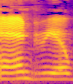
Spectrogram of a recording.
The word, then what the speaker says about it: Andria: If you would like to support our ministry financially, you may do so by sending your tax-deductible gift to Andrea Weeks Ministries, and that is spelled A-N-D-R-I-A, Weeks, W-E-E-K-E-S, Ministries, at P.O.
